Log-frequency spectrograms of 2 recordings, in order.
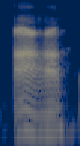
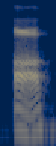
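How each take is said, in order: First: The vowel is long and tense. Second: The vowel is short and lax. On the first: The speaker calls it right. "maken is pronounced as a" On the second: The speaker calls it wrong. "and not as a"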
